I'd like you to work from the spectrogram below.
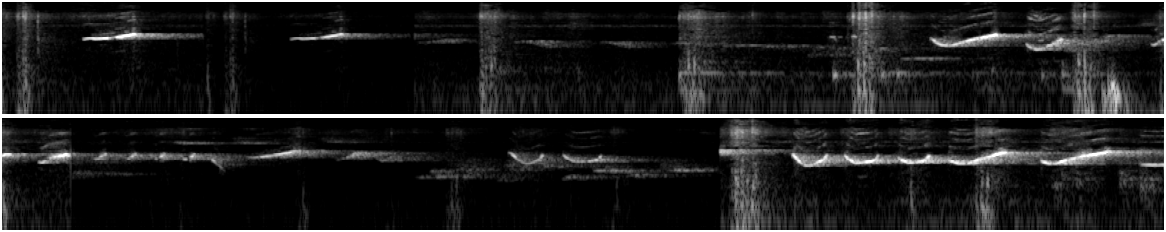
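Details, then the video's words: Common Iora singing lively as a training recording for songbirds: scattered whistled phrases building into varied slurred and upslurred notes, ending in a dense burst of bright whistles, with frequent sharp knocks and clicks. "cipoh gacor ampuh untuk masteran"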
